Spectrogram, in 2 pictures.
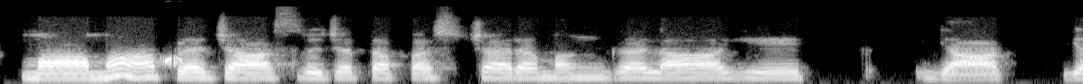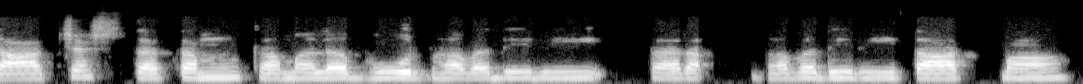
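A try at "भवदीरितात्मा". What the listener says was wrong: Maybe D is a long D, Re is a short Re. So Bhavadiri Tatma.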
